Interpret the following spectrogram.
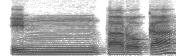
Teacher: nun sukun bertemu dengan huruf ta bacaan ikhfa dibaca samar-samar.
